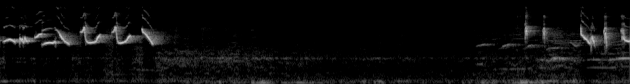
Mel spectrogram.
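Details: Song of a White-rumped shama: a rapid run of bright, looping whistles at the start, a quiet gap with low background hum, then sharp high chips and renewed whistled notes at the end.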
